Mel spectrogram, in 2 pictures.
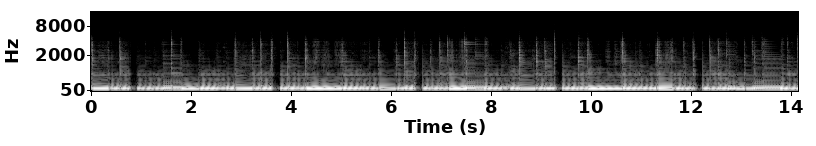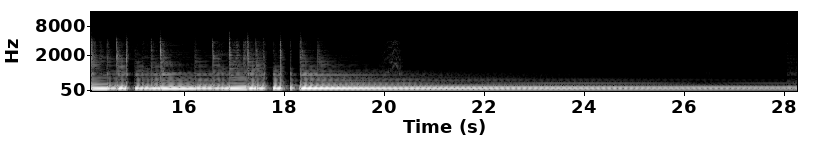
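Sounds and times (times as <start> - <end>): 
low notes: 0.0 - 28.2.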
